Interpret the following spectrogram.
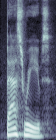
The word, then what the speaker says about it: Bass Reeves: Bass Reeves rhymes with leaves.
